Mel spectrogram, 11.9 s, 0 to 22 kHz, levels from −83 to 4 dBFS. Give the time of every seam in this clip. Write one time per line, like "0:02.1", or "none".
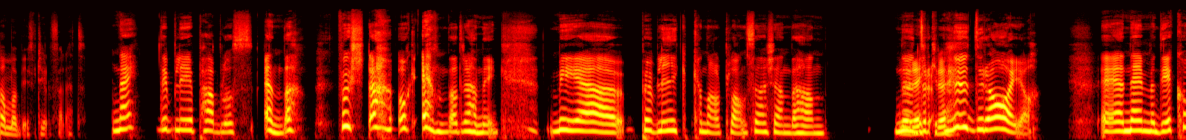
0:06.9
